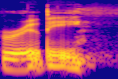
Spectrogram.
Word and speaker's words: RWBY: Not to be a total like weeb on you, but it's pronounced Ruby.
